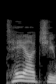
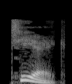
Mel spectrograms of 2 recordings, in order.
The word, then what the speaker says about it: तयाचे: In Devanagari, consonant letters by default come with an inherent schwa. Therefore, tayachi will be tayak, not Tak. To form tak, you will have to write it as t plus yachi, giving tayachi.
